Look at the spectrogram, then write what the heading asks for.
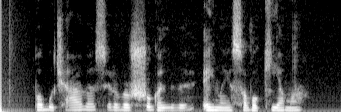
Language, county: Lithuanian, Vilnius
